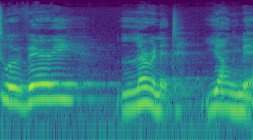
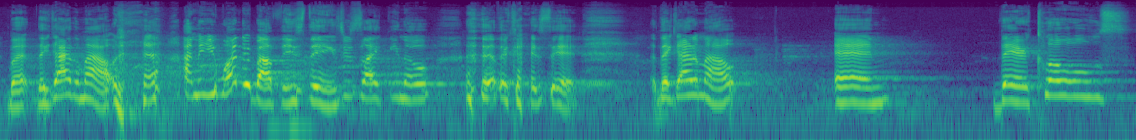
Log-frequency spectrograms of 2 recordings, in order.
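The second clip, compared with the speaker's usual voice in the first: laughing; 4 semitones higher, 5 dB louder than usual. Real, not acted.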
